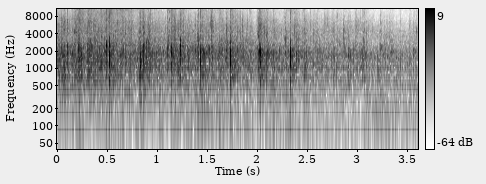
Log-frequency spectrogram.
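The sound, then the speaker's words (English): An audience at Saving Grace Church applauds the orchestra and band in the evening, a dense wash of many hands clapping with a steady, regular beat running through it, even in loudness, with no one speaking. “Can we give the orchestra and the band a round of applause?”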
